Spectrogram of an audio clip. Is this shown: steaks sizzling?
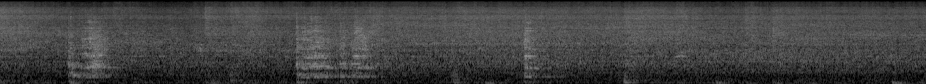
yes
